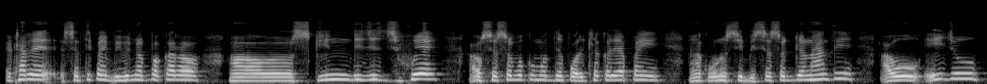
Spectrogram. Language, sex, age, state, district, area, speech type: Odia, male, 45-60, Odisha, Bhadrak, rural, spontaneous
